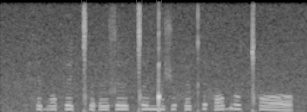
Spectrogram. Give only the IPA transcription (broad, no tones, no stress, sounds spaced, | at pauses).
h ɛ b ɔ f ɛ ǀʰ ə ʔ əː s əː ǀ əː ŋ͡ǃ ə ʃ o h œ kʰ ə h ɔ b oː ǀʰ ɔː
